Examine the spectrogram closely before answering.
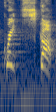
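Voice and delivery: high-pitched imitation, no real volume; mock catchphrase shout. Sister imitating Bobby's movie quoting, high mock shout. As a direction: mimic an exclamation in a high, put-on voice. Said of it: "he won't stop shouting".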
